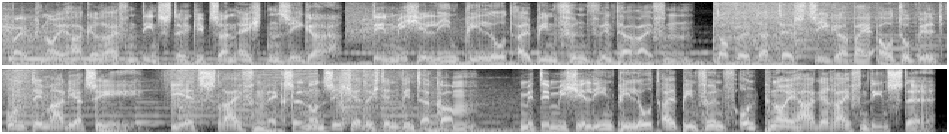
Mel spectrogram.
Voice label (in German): KERNIG TIEF REIFEN; PNEUHAGE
